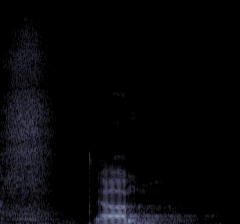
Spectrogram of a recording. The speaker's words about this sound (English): Let me blow my nose and make a comment. That's a first. Okay. It's a big pet peeve of mine to blow my nose in public, but I got to do it.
